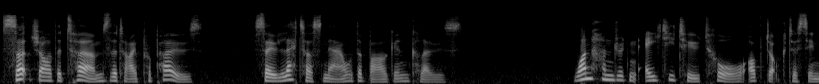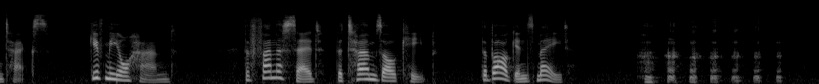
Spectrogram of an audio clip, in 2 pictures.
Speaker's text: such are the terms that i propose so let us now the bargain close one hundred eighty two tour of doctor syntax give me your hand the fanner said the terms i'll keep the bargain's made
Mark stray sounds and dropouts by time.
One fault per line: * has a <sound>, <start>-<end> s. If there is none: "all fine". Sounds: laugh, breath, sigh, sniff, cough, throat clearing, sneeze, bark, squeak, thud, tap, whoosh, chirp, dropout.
* has a laugh, 14.5-16.1 s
